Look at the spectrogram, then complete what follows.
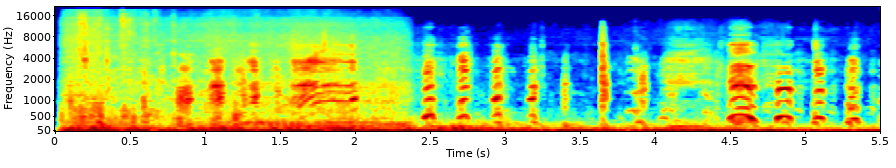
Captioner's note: tires crunching over gravel; laughing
